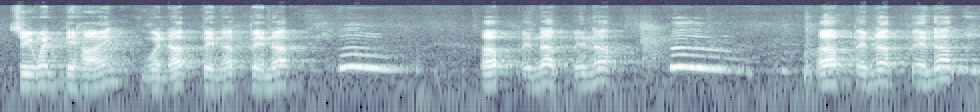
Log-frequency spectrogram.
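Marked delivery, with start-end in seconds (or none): 2.5-3.0 squeaky high woo on the climb. Acted. Climbing the slide. 5.0-5.7 squeaky high woo on the climb. Acted. Climbing the slide.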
